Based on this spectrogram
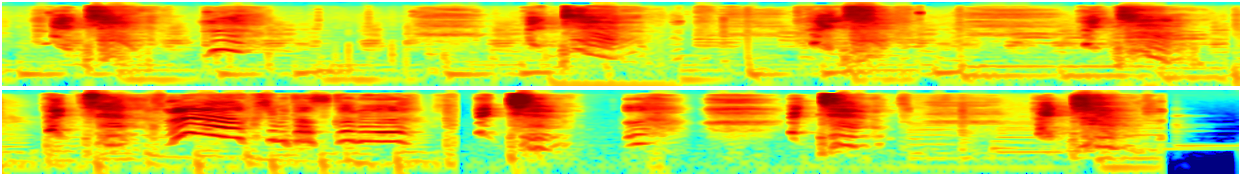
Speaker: くしゃみ助かる。くしゃみしちゃった。くしゃみ助かる。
